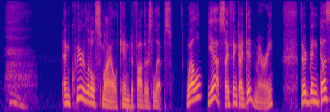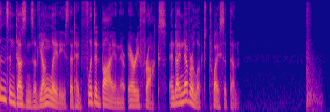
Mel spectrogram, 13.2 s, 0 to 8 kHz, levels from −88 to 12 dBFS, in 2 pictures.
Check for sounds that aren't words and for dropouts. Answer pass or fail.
fail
